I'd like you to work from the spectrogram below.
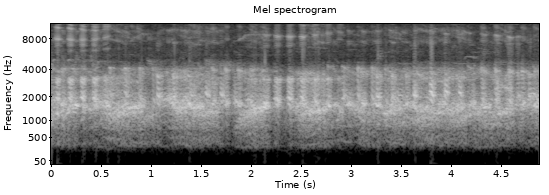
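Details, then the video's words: Edible frogs croaking in a dense chorus at the Krebsenwasser pond in Vienna's Prater, males inflating vocal sacs; overlapping rapid rattling croaks pulse continuously with no break, forming a thick, steady quacking wall of sound. "Teichfroschkonzert am Krebsenwasser"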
